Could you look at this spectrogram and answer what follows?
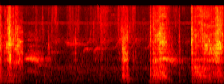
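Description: Wooden spoon stirring raw chicken pieces and spices in a clay pot, scraping against the pot in a few separate strokes, the longest and loudest near the end.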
